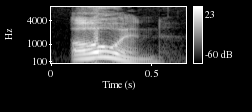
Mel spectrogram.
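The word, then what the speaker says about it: Eoghan: word it means born of the yew tree Owen I would have never guessed that that was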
